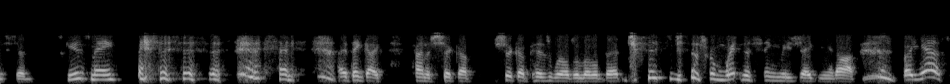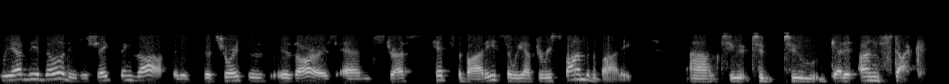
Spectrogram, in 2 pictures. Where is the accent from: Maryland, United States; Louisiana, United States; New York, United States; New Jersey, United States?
New York, United States; Long Island; I grew up in Long Island and grew up on the water.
